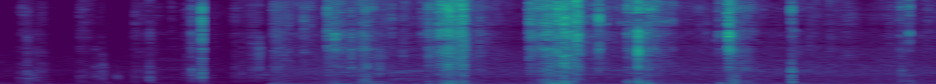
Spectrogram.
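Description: Gear being handled: a handful of sharp rustles and clicks, mostly in the second half, over a low steady background that comes in about a second in.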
